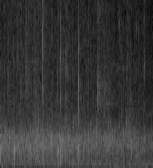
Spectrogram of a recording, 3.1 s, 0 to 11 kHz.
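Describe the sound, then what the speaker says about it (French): Dense, loud applause from the audience at the Ballon d'Or 2022 ceremony, steady crowd clapping with no pauses for the full length. "allez, on l'applaudit"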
